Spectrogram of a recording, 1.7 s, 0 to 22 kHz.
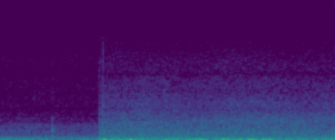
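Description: Steady outdoor wind buffeting a microphone on a cold, chilly day of about 22 degrees Fahrenheit, a low rumbling gust that rises after a brief quiet start and holds on without any talk.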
